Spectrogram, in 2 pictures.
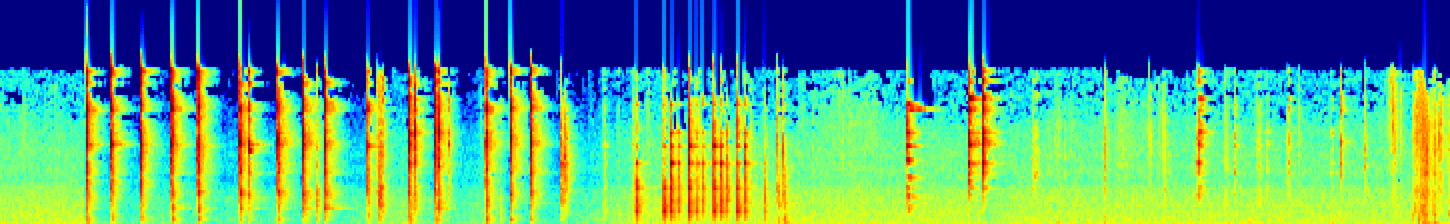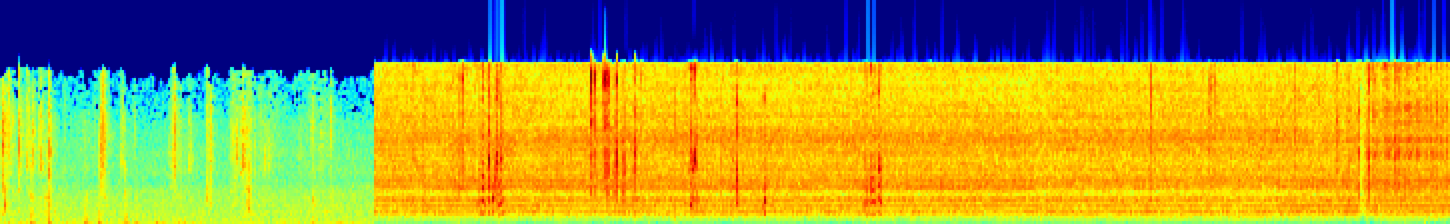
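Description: Hand wrench clicking in quick, even strokes on a sway bar end-link nut, with metal taps and rattles from the suspension parts. About two-thirds of the way through, the sound cuts abruptly to a steady droning tone with scattered faint clicks.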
